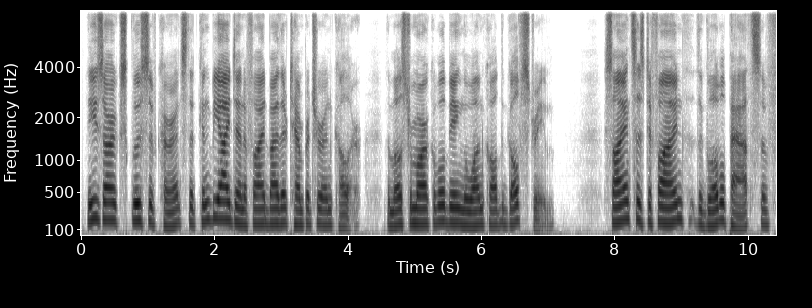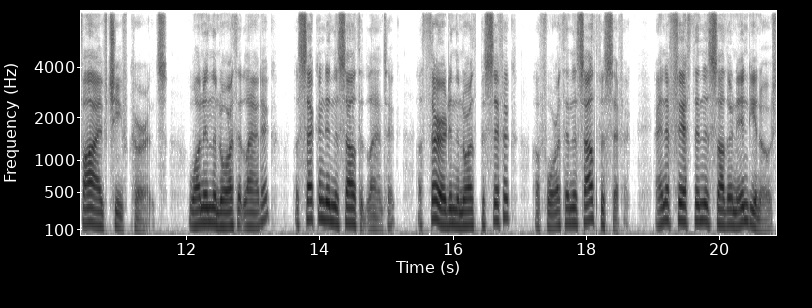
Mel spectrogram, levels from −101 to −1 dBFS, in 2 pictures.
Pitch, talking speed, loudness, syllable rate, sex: 150 Hz, 185 wpm, -19 LUFS, 5.6 syllables/s, male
